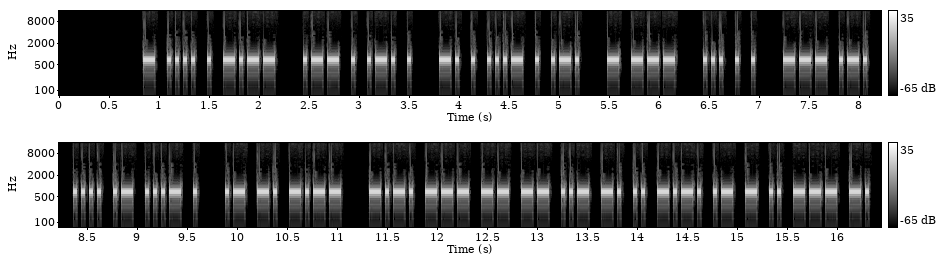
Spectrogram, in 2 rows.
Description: Morse code, heard as a keyed tone, about 30 wpm, 700 Hz. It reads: THEY WERE NEVER TO SEE OR HAVE ANY COMMUNICATION
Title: Sentences from Top 1000 Words - Review Part 6 - 30wpm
